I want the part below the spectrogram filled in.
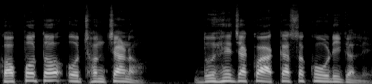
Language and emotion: Odia, neutral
